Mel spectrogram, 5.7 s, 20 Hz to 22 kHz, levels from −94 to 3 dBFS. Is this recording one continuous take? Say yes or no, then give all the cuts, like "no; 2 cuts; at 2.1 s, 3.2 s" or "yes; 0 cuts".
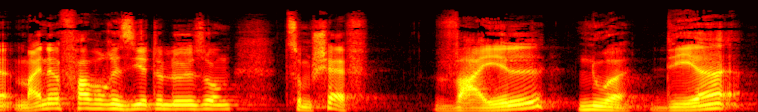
yes; 0 cuts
